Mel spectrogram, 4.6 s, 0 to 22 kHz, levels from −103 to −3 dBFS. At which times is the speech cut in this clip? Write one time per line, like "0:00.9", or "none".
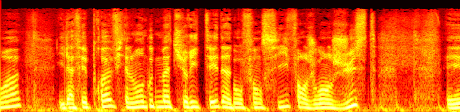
0:01.5
0:02.3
